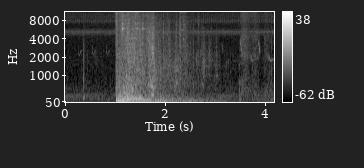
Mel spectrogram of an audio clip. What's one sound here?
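A loud explosion booms and its rumble slowly fades.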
